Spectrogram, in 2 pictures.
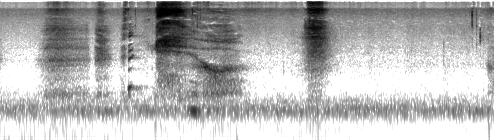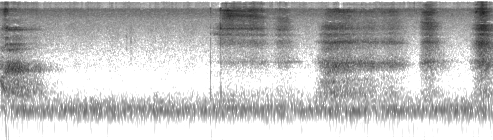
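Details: Woman's deliberately induced sneezes: breathy, gasping buildups followed by a few sharp sneezes in a quiet room.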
